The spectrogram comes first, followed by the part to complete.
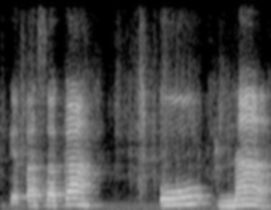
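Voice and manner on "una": "Una" split as u, na with a gap; syllable by syllable. Shown as a demonstration. Teacher correcting pupils' split, "Una" in two separated syllables. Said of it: "se separa así".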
